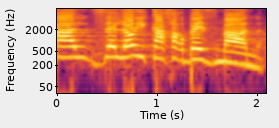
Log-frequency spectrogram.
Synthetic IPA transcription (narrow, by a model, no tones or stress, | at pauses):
alzeloikaχhaʁbezman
